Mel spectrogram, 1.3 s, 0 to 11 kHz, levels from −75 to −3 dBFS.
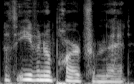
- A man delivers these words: Yes, male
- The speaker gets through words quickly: Yes, fast, 225 wpm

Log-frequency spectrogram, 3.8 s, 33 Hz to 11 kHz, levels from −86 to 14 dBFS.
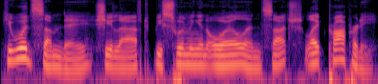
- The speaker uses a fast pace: Yes, fast, 220 wpm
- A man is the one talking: Yes, male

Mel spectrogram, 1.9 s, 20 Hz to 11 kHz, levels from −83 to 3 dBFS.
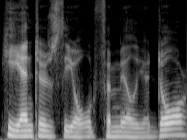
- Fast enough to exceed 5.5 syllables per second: No, 5.0 syllables/s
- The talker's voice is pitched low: Yes, low, 120 Hz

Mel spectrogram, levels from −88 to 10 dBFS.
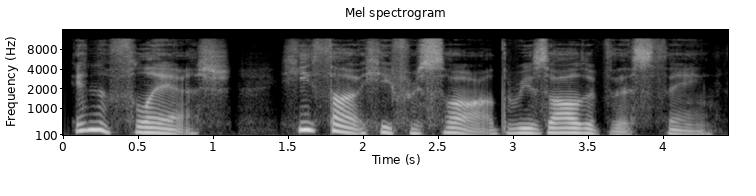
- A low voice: No, medium, 160 Hz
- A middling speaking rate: Yes, average, 160 wpm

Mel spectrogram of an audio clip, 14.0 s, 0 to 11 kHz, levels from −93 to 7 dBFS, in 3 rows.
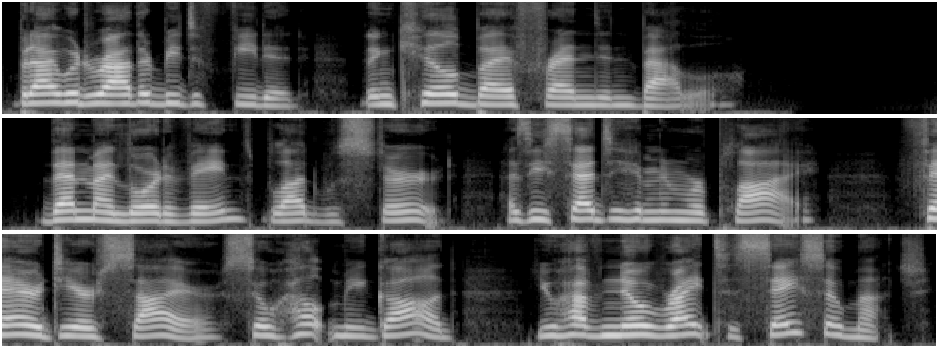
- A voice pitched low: No, high, 210 Hz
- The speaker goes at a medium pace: Yes, average, 180 wpm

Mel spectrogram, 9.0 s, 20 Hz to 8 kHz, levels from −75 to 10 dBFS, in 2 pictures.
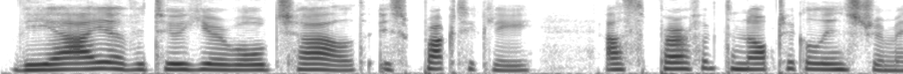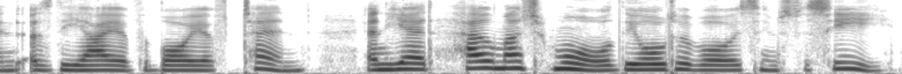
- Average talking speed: No, fast, 225 wpm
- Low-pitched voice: No, high, 215 Hz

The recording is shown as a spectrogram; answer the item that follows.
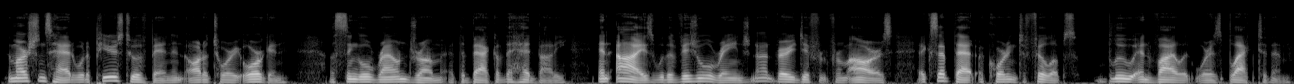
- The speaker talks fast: Yes, fast, 215 wpm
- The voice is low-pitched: Yes, low, 105 Hz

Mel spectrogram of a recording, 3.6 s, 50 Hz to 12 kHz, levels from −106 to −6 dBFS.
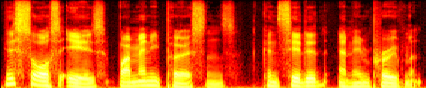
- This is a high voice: No, low, 105 Hz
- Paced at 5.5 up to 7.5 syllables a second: Yes, 5.6 syllables/s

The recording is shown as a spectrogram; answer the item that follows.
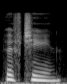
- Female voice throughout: Yes, female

